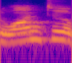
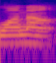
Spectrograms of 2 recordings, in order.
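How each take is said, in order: First: It is said as two full, separate words. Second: It is said as one reduced, blended word. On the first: "for example வாண்ட் டு அப்படின்றது" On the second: "வானா அப்படின்னு சொல்லுவாங்க"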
